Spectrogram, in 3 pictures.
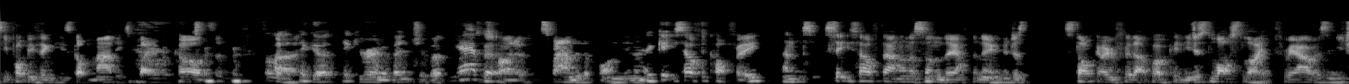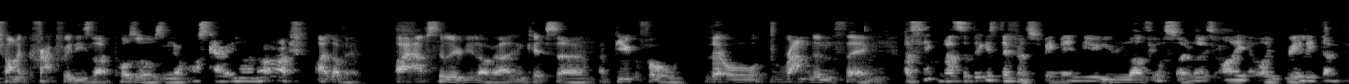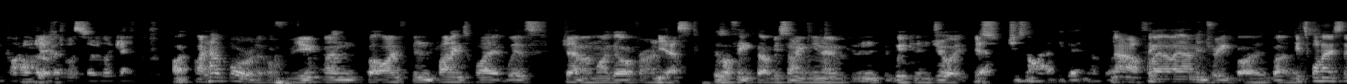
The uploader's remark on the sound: In our earlier episodes our audio isn't up to scratch.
